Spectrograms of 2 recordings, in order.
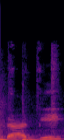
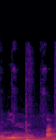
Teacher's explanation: Dan yang ketiga itu adalah bunyi apikodental, yaitu bunyi yang dihasilkan oleh keterlibatan ujung lidah dan gigi atas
